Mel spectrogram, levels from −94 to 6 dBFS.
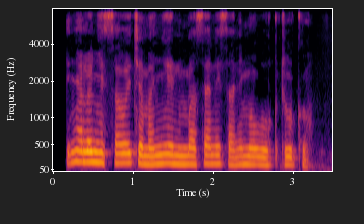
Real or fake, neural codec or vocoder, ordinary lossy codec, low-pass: fake; codec, 16 kHz, 2 kbps, FreqCodec, larger model; none; 7.2 kHz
